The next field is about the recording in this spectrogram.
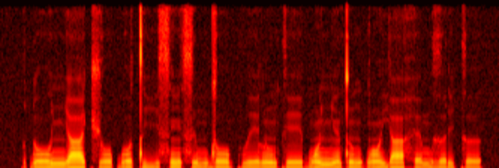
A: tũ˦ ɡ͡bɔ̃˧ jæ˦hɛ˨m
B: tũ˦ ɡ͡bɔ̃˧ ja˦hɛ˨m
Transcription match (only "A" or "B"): B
